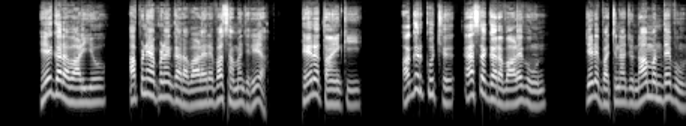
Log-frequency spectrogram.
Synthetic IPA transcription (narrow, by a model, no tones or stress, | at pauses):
ɦeːɡʱɐɾaʋaːɭɪjo | ɐpɽ̃ɛɐp̬ɽ̃ɛɡʱɐɾaʋaːɭɛɾɛbɐsamɐ̃nd͡ʒɾeːa | ʈʰeːɾat̪ãːjẽki | ɐɡəɾkʊt͡ʃʰɛːsɛɡʱɐɾaʋaːɭɛbʱuːn | d͡ʒeːɽɛbɐt͡ʃnad͡ʒonamɐ̃nd̪ɛbʱuːn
